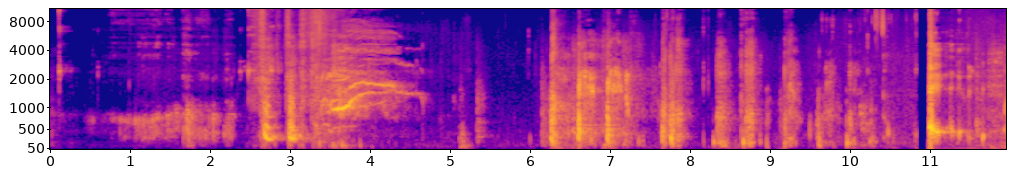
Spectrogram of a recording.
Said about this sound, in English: Let's end with a slurp. End with a slurp, as I like to do most things.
